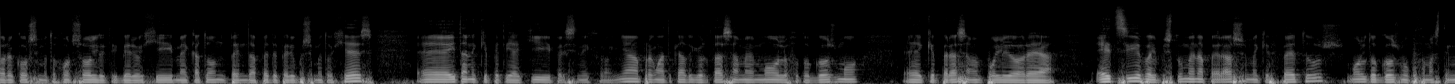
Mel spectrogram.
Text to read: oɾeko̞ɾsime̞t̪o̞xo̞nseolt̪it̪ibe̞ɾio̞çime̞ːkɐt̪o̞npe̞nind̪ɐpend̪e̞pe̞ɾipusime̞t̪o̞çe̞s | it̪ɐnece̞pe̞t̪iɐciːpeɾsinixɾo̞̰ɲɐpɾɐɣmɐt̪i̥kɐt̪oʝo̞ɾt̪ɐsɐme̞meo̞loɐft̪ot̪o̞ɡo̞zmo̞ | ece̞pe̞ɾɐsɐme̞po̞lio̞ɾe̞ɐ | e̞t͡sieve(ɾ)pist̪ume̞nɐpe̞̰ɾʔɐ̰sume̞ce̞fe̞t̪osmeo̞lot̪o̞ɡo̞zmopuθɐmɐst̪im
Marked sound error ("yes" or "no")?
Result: yes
